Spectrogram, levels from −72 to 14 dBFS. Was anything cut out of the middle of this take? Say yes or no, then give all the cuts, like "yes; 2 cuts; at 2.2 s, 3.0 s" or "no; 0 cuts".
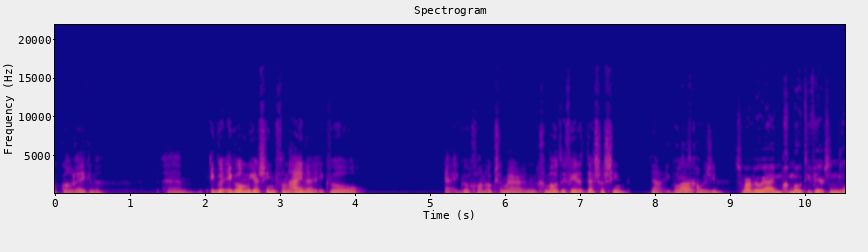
yes; 2 cuts; at 3.0 s, 7.7 s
